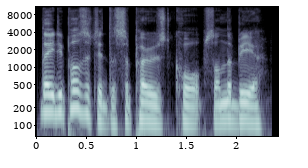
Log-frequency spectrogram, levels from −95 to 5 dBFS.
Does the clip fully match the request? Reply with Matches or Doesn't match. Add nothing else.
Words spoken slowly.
Doesn't match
